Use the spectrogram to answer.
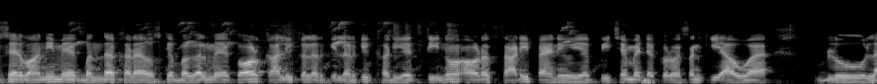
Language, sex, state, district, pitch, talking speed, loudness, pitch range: Hindi, male, Bihar, East Champaran, 105 Hz, 205 wpm, -25 LUFS, 100-110 Hz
